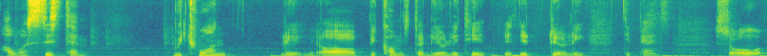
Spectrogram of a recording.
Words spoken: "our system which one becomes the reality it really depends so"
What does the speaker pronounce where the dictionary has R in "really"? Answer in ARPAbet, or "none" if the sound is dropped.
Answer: L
